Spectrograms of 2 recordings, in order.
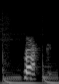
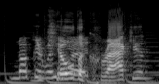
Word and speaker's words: kraken: you killed uh what it was a crack crack i pronounced it wrong the first time okay uh kraken it was a group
